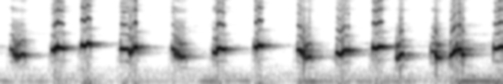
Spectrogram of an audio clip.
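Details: Yellow-vented bulbul singing in a lure recording meant to make bulbuls answer; about a dozen short warbling whistled notes in quick succession, alternating slightly higher and lower pitches with brief gaps.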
